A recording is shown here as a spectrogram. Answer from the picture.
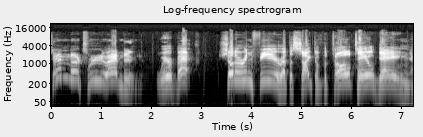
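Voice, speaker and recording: The speaker uses a put-on character voice. Each word comes out very slowly. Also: man, high pitch for a man. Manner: booming, boastful.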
